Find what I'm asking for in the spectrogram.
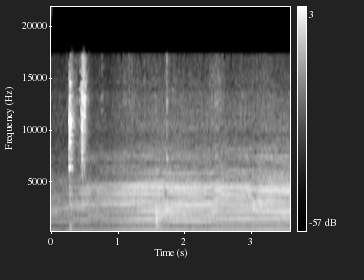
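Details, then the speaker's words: Sound Bridge SB-3500 DP amplifier with lid and driver board open, playing into a small speaker: a steady low buzzy mains hum from a manufacturing fault, with 2200µF 25V capacitors fitted on the driver board where they should not be. "Actually ఏంటంటే ఇది మ్యానుఫ్యాక్చరింగ్లోనే complaint ఉంది."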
